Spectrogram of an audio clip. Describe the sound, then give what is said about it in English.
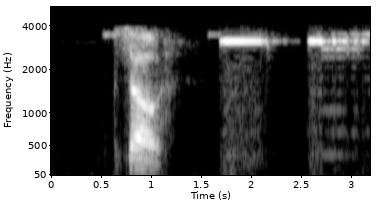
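A fire alarm going off in a radio studio, sounding three bursts of shrill, high-pitched beeping while a man keeps talking over it. “our fire alarm here is going off for some reason. So maybe I'm going to continue going here, but our fire alarm's going off here in the Balance Radio studio.”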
